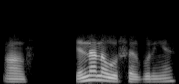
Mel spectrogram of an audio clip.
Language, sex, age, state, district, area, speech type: Tamil, male, 18-30, Tamil Nadu, Nagapattinam, rural, conversation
